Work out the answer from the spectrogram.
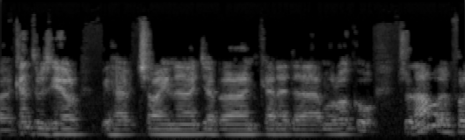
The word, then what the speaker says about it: Japan: turkey Japan that now look at Japan we have the second Sy here is stressed but the first one is not stressed now why because the second syllable in Japan is longer than the first one Japan Japan Jaan so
